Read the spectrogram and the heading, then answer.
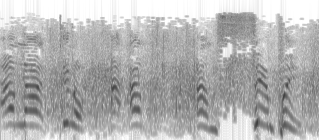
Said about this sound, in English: The main man is Jesus Christ. I'm just delivering the message of Jesus Christ, and I don't need a clap, I promise. But let's give him a shout of praise, and let's just clap it for him.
